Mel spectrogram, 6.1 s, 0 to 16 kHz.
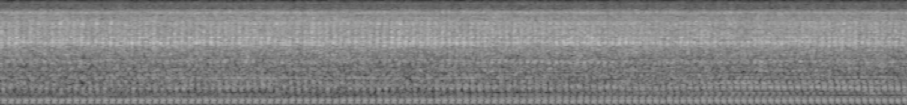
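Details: Small single-cylinder lawn tractor engine after the surging carb was replaced with a Chinese-copy Nikki 590399 on an O-ring manifold with backward 90-degree fuel nozzle: steady, even idle, constant low thump, no hunting or surging.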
